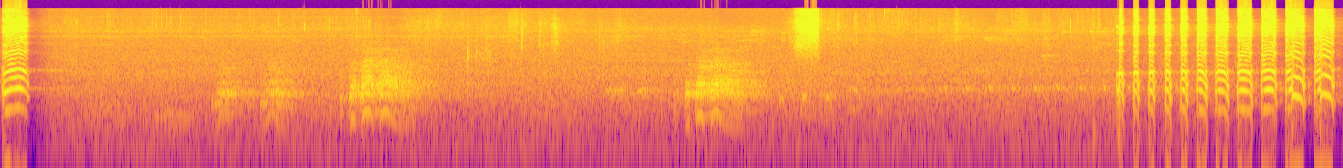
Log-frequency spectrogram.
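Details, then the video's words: Lemurs calling: scattered soft, hoarse calls over a quiet hiss at first, then a rapid run of loud, harmonic, arching yelps about five per second near the end. "Lemurs sounds"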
